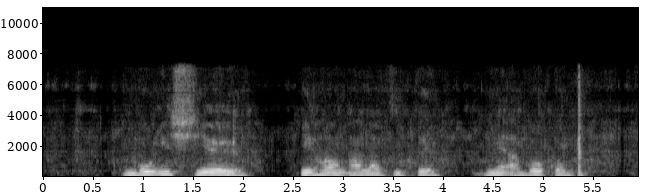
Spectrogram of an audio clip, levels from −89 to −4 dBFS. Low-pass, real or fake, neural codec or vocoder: 7.2 kHz; fake; codec, 16 kHz, 4.8 kbps, FACodec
